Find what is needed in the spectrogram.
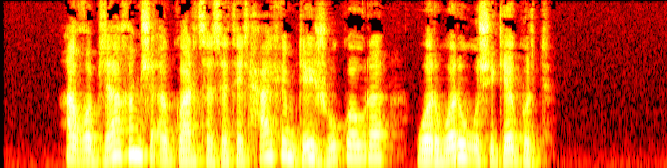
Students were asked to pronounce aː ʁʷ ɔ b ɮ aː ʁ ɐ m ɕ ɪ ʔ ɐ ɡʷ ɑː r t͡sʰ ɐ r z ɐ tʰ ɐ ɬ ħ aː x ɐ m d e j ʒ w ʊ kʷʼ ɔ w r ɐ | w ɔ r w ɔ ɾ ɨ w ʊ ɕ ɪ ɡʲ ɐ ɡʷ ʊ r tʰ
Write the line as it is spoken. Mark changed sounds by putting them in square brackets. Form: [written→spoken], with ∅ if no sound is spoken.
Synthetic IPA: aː ʁʷ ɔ b ɮ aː ʁ ɐ m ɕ ɪ ʔ ɐ ɡʷ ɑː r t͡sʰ ɐ [r→∅] z ɐ tʰ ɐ ɬ ħ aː x ɐ m d e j ʒ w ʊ kʷʼ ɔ w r ɐ | w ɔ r w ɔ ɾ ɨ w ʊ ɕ ɪ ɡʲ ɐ ɡʷ ʊ r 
